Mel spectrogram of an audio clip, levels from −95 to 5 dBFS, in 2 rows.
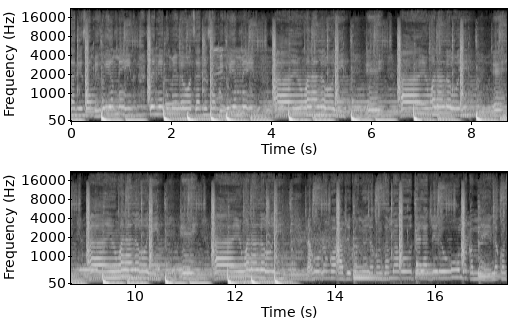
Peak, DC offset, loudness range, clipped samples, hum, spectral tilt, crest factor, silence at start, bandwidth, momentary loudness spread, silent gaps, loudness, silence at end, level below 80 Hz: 0 dBFS; under 0.1%; 4 LU; under 0.1%; none; -5 dB/octave; 16 dB; 0 s; over 20 kHz; 8 LU; none; -18 LUFS; 0 s; -20 dBFS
